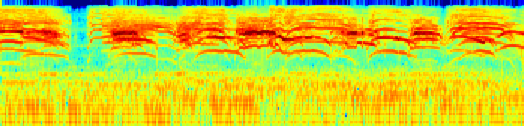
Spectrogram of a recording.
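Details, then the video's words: Several kittens cry together in dense, overlapping high meows, each a short rising-and-falling squeal, packed into bursts with barely any gap between them. "Little Kitten Adventures (New Video) - Kitty Video Meowing"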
